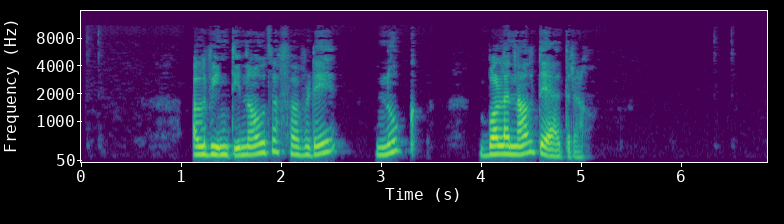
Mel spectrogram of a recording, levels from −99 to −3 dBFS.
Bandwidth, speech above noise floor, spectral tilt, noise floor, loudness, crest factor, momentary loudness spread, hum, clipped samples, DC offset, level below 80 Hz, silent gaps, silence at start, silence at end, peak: 10 kHz; 65 dB; -7 dB/octave; -85 dBFS; -21 LUFS; 20 dB; 18 LU; none; under 0.1%; under 0.1%; -72 dBFS; none; 1.1 s; 1.85 s; -4 dBFS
